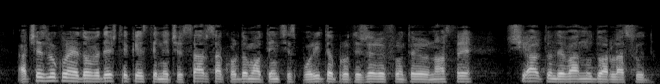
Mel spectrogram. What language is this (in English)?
Romanian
